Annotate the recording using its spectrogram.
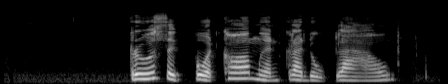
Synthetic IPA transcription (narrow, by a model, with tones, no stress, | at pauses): ɾuː˦˥sɯ˨˩k̚pu˨˩ət̪̚kʰɔː˥˩mɯ˩˦ənkɾa˧duː˨˩k̚laː˦˥w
